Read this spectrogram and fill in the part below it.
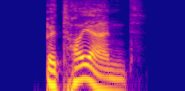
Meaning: present participle of beteuern
- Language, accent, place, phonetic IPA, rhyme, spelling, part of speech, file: German, Germany, Berlin, [bəˈtɔɪ̯ɐnt], -ɔɪ̯ɐnt, beteuernd, verb, De-beteuernd.ogg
